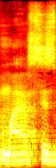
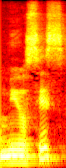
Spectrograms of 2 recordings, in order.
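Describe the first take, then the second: First: The first syllable sounds like 'my'. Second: The first syllable sounds like 'mee'. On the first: This is the pronunciation in newer books. "নতুন বইগুলোতে এটার উচ্চারণটা মায়োসিস বলছে" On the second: This is the older pronunciation. "পুরাতন উচ্চারণটা কিন্তু আসলে ছিল মিওসিস"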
